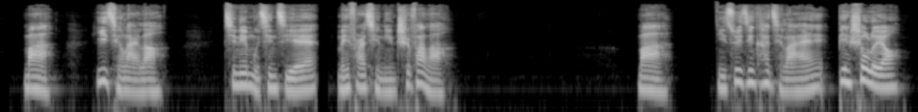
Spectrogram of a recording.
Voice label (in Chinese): 男 角色 青年儿子; 年轻活力 素人自然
